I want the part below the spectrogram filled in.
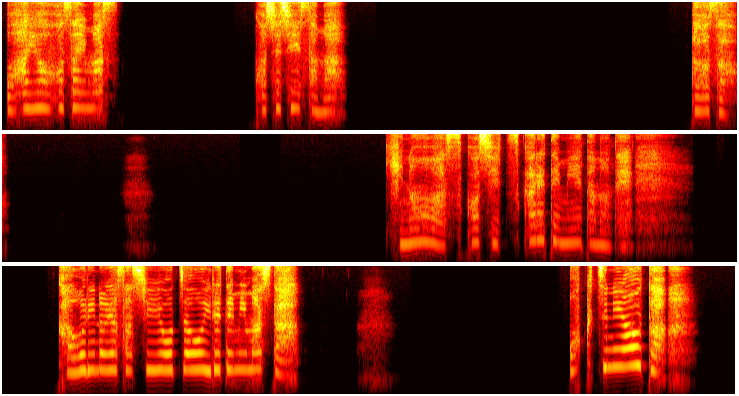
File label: female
